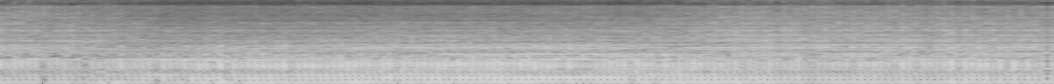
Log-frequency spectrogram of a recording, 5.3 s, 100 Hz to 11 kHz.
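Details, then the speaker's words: Revived Briggs & Stratton tiller single (owner thinks 5 hp), once flooded and seized in a junkyard, after a stuck valve was freed. It holds a steady, even putter at constant speed with no hunting and runs well. Owner may still tweak the governor. "Didn't take much work to get going, and works well. Sounds good."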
